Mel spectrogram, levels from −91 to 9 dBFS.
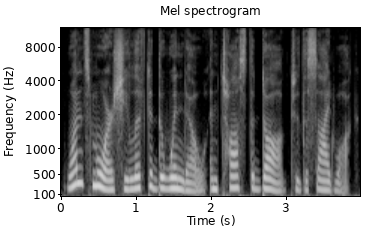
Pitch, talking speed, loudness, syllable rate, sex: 205 Hz, 195 wpm, -16 LUFS, 4.8 syllables/s, female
